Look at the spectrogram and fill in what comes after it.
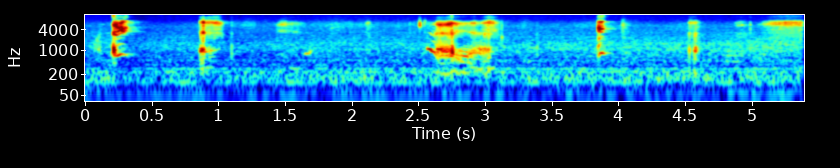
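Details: Young child with hiccups: several brief, sharp, spaced catches of breath amid soft babbling and room noise.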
